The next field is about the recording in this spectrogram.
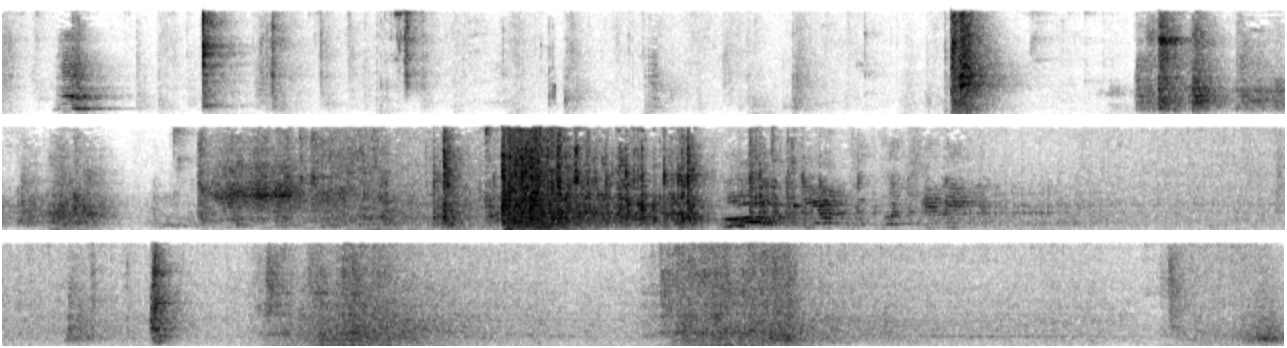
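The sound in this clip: Banging on a door: many sharp, irregular thuds in the opening stretch, followed by loud talking voices and heavier noise through the rest.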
